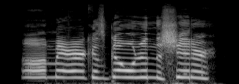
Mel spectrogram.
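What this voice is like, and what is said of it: Crazy hick voice. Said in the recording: “he just sounds like a hick. Like a crazy hick. That's what he sounds like.”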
